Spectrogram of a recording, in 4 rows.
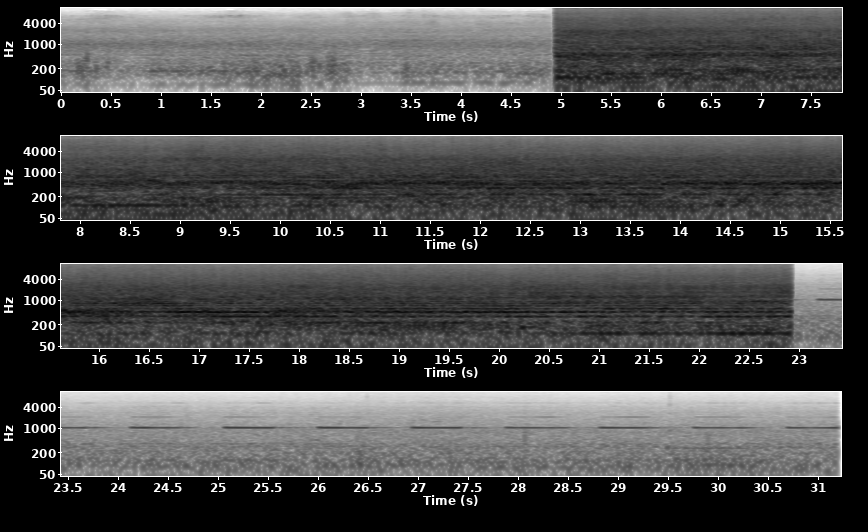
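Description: Sikorsky S-76 air ambulance helicopter's turbines and rotor, very loud and steady, as it lifts off; the sound starts suddenly about five seconds in and cuts off near the two-thirds mark. After it, a short high beep repeats about once a second.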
